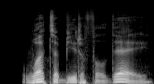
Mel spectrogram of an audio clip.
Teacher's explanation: There are three stressed syllables, what, bu, and day.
